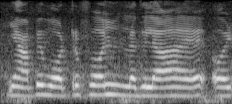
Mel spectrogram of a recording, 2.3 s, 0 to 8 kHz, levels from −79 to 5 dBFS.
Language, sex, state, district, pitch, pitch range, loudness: Hindi, male, Maharashtra, Mumbai Suburban, 255 Hz, 245-275 Hz, -11 LUFS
